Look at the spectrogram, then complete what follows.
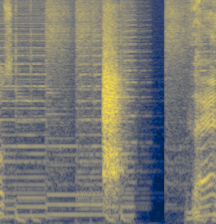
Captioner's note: gavel slams!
